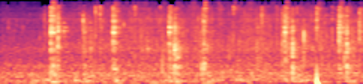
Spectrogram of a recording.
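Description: Edible gum (dink) roasting in a pan for date and dry fruit laddoos, a soft close sizzle and crackle with brief scraping stirs and a few sharp taps of a spoon against the pan.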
